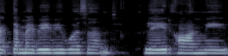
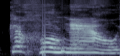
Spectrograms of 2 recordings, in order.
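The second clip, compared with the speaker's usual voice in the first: slow, louder firm order to a lost dog; mock telepathic command; 5 dB louder, slower than usual. Calling her runaway dog home by telepathy, slow firm command. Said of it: "and be like".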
